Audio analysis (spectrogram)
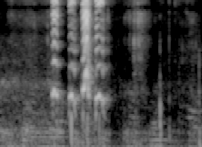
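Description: The Sweep puppet character squeaks four times in quick succession, sharp high-pitched squeals up close, followed by a faint fainter squeak amid quiet background.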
